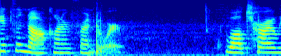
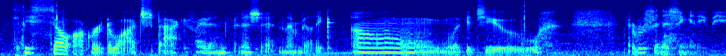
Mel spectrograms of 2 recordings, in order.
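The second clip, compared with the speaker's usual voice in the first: whispered self-mockery; 7 dB quieter than usual.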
